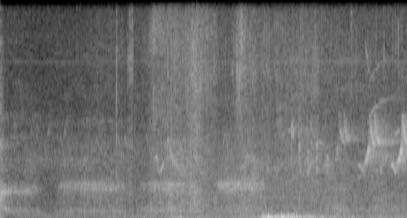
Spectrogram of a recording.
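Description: Quiet outdoor ambience with faint bird chirps and a brief low rumble about two and a half seconds in.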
